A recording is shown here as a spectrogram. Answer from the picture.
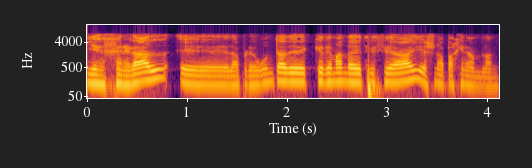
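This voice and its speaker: The man talks at a very fast pace. His pitch varies in an ordinary way. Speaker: university researcher, engineer. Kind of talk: technical talk at online seminar. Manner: hesitant, many repeated words and fillers.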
